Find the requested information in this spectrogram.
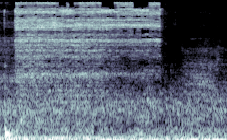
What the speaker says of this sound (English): I will spray some deep creep on these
